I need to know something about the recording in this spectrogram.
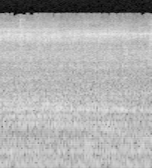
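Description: Melodic death metal band playing live: distorted electric guitars and drum kit in a dense, steady wall of sound.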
